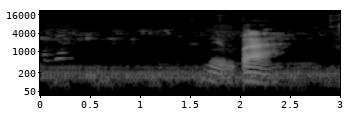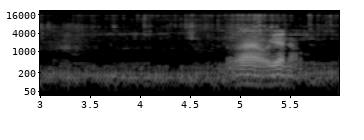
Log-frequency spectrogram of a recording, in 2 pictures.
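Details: Kept goats bleating twice, each a short wavering, quavering cry, heard over a steady low engine rumble with people talking nearby.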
